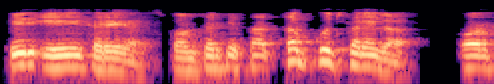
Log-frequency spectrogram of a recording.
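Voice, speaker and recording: A man's voice: a little high, moderate pace. A man from India sharing his recovery story at an online support meeting, earnest and repetitive, sometimes acting out his own past voice. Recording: muffled phone-like online call audio.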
